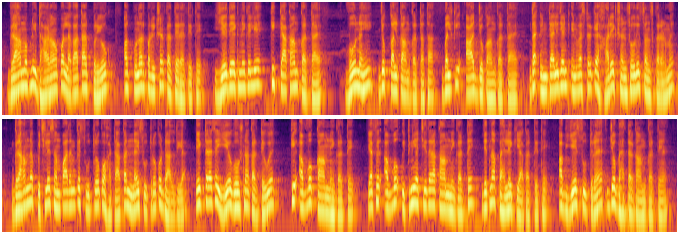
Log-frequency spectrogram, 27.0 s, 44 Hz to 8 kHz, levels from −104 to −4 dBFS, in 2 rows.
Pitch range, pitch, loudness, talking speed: 110-155 Hz, 135 Hz, -14 LUFS, 205 wpm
